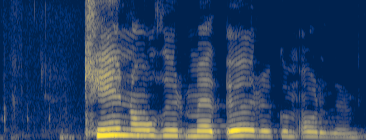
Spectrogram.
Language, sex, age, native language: Icelandic, female, 5, Icelandic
